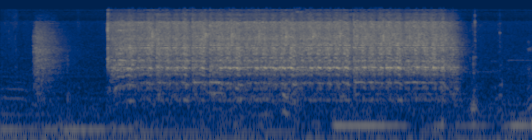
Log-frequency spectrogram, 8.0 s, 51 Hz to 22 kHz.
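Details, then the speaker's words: Lexus IS250, first start after reassembly following throttle body cleaning and a faulty airflow sensor; cranks steadily about four beats a second for five seconds without catching; spark plugs very black, suspected from prolonged cranking, not confirmed: crank no start. "เราลองเอาหัวเทียนมาทำความสะอาดดูนะครับหัวเทียนดำมากคือเขาน่าจะลากสตาร์ทมา"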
